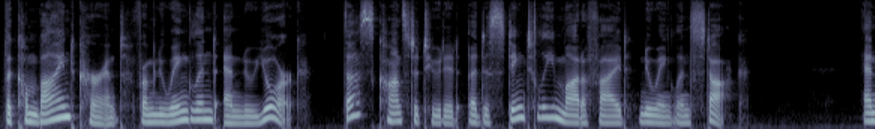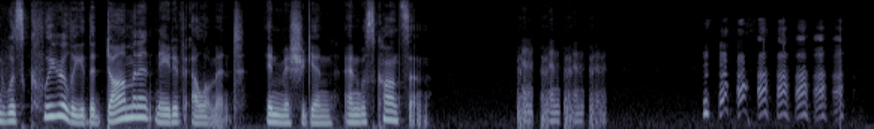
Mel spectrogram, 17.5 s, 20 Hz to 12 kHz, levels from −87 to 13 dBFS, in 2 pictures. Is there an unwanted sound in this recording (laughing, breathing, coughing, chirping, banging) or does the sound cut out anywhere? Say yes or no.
yes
